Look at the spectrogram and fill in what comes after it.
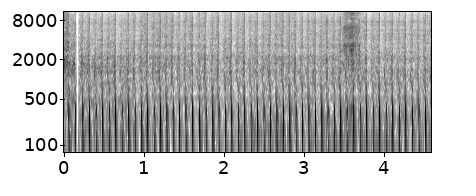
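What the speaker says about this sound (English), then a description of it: "She's a real high-speed machine," A Kawasaki KLX dirt bike riding at close range, its single-cylinder engine pulsing in a fast, even, loud putter that holds steady throughout.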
